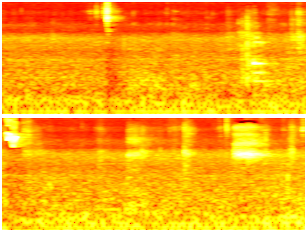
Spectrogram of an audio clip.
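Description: Caged pet birds giving a few short, scattered calls, spaced about a second apart over a faint steady background.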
